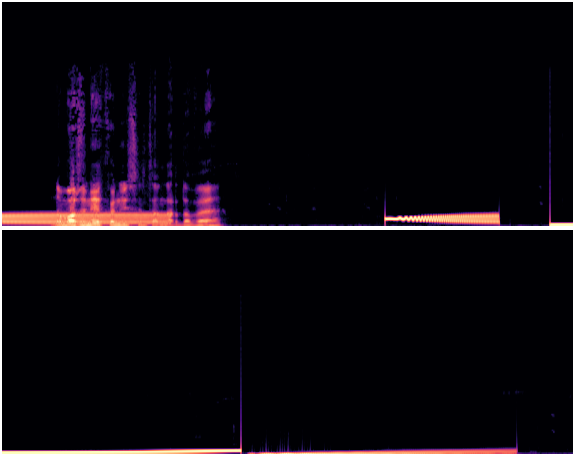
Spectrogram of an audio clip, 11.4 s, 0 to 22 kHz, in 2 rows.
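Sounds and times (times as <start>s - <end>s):
synthetic test tones and sweeps: 0.0s - 1.8s, 3.8s - 10.9s
speech: 0.5s - 2.3s
steady and warbling beeps: 3.9s - 10.9s
electronic buzz: 4.4s - 10.9s.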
